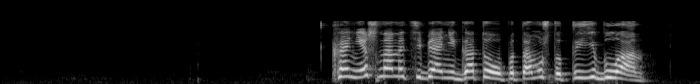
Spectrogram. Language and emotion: Russian, angry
